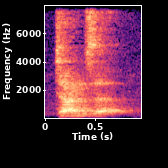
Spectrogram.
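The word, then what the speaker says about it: Dzundza: The writer is written by a guy named Joe Esterhaas, and it stars Michael Douglas, Sharon Stone, and George Dunza. That's how you say it.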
